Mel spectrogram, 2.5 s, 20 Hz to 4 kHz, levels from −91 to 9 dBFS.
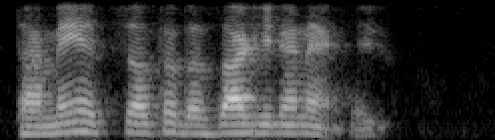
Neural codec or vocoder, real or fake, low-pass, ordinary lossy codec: codec, 24 kHz, 0.9 kbps, WavTokenizer, medium speech release version 2; fake; 3.6 kHz; Opus, 24 kbps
